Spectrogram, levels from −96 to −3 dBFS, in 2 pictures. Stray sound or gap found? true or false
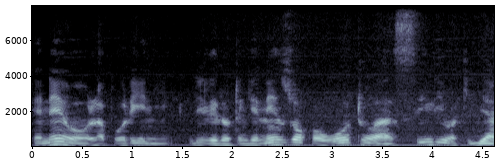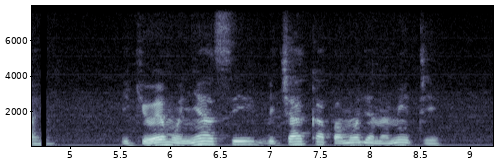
true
